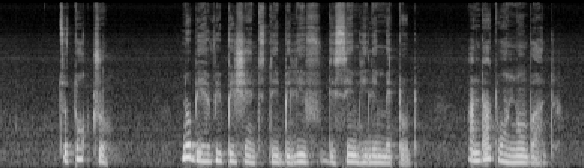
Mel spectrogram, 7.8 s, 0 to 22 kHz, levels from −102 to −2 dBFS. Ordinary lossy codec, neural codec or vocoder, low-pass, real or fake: none; vocoder, 48 kHz, 128 mel bands, Vocos; none; fake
